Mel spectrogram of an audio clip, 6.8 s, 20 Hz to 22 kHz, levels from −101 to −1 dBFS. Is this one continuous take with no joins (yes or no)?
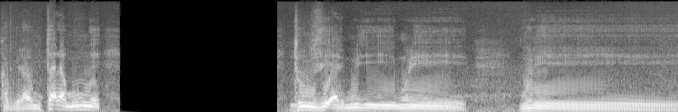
yes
